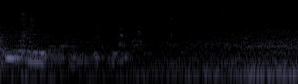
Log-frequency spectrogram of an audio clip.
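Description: Faint, low cooing of racing pigeons in the loft, fading out within the first second and leaving near quiet.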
